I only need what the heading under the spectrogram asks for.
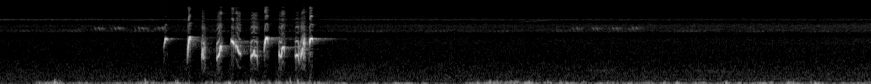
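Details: Streak-eared bulbul, southern Thailand, singing strongly: a single tight burst of about eight sharp, falling chirps lasting around a second and a half, surrounded by long quiet stretches with soft low rustling.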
